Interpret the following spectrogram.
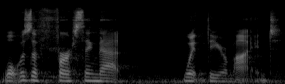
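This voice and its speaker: Bright, low-pitched woman interviewer. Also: unhurried. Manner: encouraging, frequent "mm-hmm" and "yeah". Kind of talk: casual interview. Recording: roomy reverb with faint background noise.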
